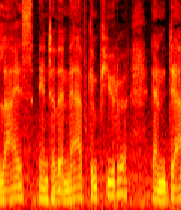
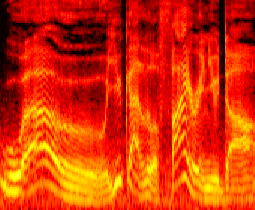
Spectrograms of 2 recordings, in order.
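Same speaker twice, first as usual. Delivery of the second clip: appreciative, admiring, slow sing-song whoa; 4 semitones higher, 4 dB louder than usual. Pomat, after Xana challenges him, responds to her appreciatively. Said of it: "Pomat said appreciatively".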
